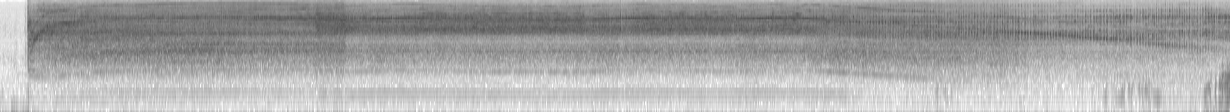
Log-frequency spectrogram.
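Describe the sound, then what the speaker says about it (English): An angle grinder fitted with an abrasive wheel cuts a stamping off a drag race Powerglide transmission hub, giving a loud, steady, harsh high-pitched grind that runs unbroken for about twelve seconds. "I've already got the abrasive wheel on my grinder, and what we want to do is to take that stamping away"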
